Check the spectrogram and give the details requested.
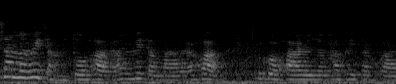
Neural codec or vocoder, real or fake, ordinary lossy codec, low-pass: none; real; none; none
